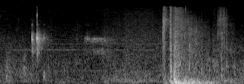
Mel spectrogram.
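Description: In the pirate video game Sea of Thieves, faint game ambience is broken near the end by a single loud, sharp gunshot that fades into a brief rumble.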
